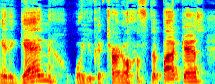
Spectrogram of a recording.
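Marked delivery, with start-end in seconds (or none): none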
